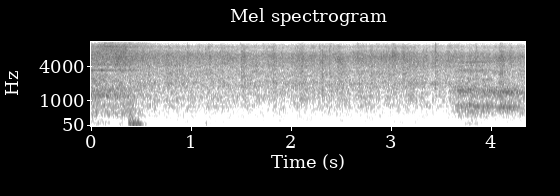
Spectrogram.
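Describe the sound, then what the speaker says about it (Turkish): Steady rain hisses softly outside on a village morning, with a single brief thump near the start and no voices. "Yine yağmurlu bir sabah."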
